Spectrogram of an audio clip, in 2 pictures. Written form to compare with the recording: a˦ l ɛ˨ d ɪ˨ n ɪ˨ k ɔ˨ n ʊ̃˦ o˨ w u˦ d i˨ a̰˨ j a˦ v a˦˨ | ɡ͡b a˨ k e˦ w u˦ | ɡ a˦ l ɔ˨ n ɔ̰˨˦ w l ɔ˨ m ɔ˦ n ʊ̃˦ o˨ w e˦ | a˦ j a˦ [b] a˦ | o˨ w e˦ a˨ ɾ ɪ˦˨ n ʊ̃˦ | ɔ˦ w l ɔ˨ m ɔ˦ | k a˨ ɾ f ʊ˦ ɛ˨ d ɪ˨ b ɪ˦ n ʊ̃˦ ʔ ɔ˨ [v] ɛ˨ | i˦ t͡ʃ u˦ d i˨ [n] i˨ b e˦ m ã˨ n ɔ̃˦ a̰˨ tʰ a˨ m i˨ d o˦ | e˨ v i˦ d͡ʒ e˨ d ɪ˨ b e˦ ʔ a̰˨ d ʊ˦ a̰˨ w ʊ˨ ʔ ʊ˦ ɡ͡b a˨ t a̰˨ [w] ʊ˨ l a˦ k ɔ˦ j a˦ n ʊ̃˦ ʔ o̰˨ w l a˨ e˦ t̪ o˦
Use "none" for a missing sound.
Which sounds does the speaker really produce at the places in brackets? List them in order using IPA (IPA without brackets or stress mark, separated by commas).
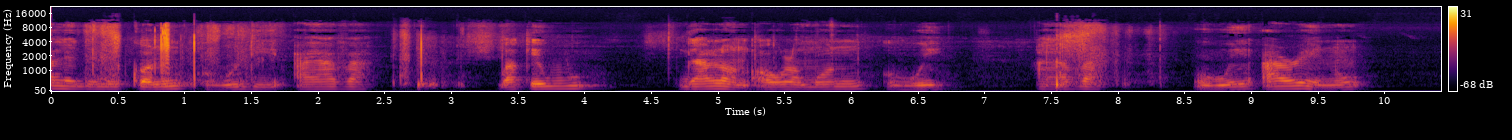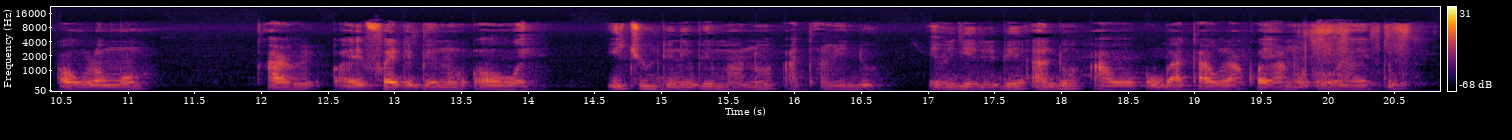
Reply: v, w, n, w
